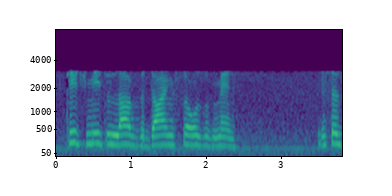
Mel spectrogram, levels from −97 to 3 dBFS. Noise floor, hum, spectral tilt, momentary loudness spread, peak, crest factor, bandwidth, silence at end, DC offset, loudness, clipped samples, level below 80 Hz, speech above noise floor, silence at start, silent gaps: -60 dBFS; none; -3 dB/octave; 10 LU; -20 dBFS; 16 dB; 3.1 kHz; 0 s; under 0.1%; -37 LUFS; under 0.1%; -68 dBFS; 24 dB; 0.05 s; none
